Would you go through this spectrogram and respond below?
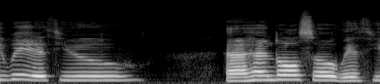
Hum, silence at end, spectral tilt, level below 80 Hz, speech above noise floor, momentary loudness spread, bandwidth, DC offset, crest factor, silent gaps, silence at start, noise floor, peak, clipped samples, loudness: none; 0 s; -6.5 dB/octave; -58 dBFS; 40 dB; 9 LU; 9.6 kHz; under 0.1%; 14 dB; none; 0 s; -54 dBFS; 0 dBFS; under 0.1%; -14 LUFS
